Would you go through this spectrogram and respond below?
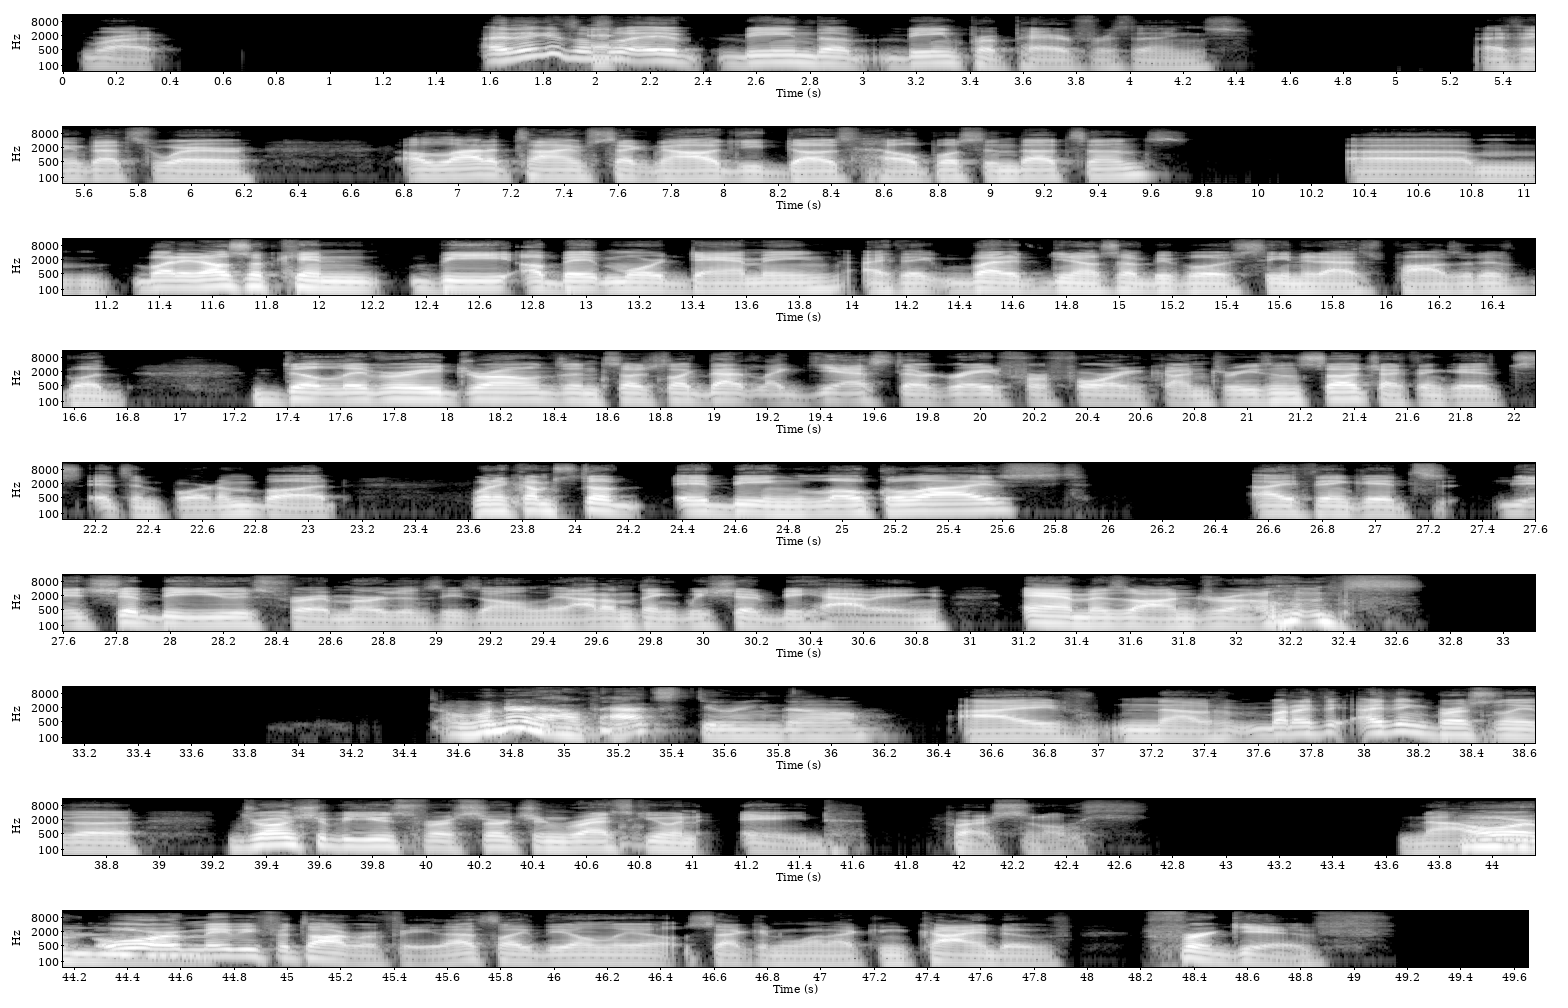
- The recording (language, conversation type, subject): English, unstructured, How does technology help in emergencies?
- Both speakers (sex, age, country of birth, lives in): male, 20-24, United States, United States; male, 20-24, Venezuela, United States
- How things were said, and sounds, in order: laughing while speaking: "drones"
